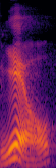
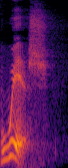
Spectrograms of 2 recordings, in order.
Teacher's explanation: There’s no clear spot between where the glide ends and the vowel begins. One sound just smoothly spills into the next. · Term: glides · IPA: [j]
